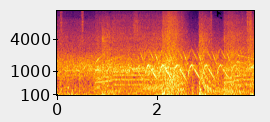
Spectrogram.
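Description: A motorcycle crashes with a loud metallic bang.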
